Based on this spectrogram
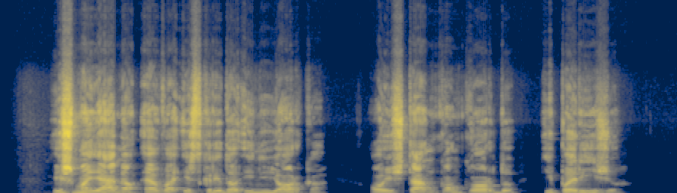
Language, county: Lithuanian, Šiauliai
